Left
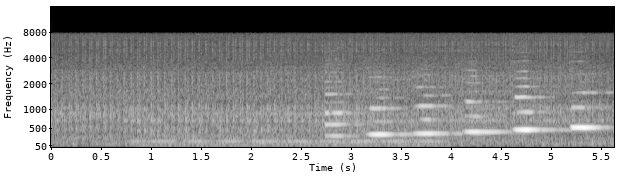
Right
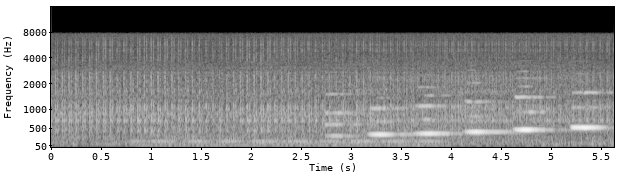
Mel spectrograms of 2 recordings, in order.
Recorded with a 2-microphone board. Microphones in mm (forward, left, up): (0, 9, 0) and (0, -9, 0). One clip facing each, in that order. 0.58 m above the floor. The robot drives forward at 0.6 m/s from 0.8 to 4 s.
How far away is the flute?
About 0.7 m.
